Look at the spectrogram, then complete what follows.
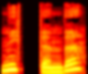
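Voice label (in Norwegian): "nittende", Norwegian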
